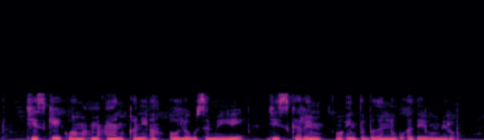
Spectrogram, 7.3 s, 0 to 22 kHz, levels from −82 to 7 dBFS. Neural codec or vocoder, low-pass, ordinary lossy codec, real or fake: none; 7.2 kHz; AAC, 48 kbps; real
